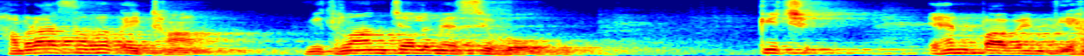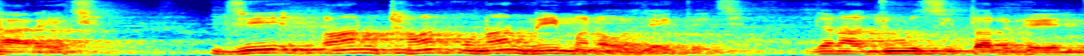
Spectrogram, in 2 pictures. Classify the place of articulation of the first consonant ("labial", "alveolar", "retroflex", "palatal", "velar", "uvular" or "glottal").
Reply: glottal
